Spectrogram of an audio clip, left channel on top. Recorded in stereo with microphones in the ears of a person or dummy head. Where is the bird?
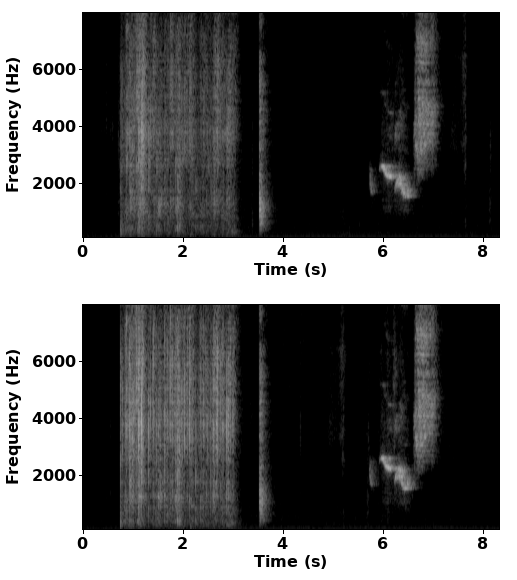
20° right (ahead or behind), 1.4 m.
